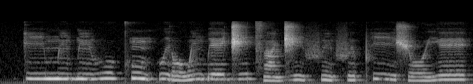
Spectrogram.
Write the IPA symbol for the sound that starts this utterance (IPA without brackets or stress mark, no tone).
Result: k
